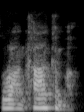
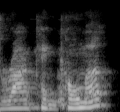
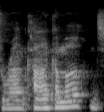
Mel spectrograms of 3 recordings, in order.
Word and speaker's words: Ronkonkoma: You try to kind of say it phonetically, and when you look at it, you think it's Ronkonkoma, but it's Ronkonkoma.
